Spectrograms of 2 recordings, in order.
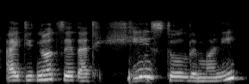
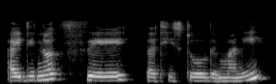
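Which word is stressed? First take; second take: he; say. First: The word he is stressed. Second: The word say is stressed. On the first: Someone else stole the money. "If the speaker emphasizes the word he" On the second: It was conveyed another way, not said. "if the speaker emphasizes the word say"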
